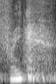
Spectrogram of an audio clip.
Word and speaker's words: Freke: hi I'm Freak my name really is pronounced freaky and it can get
